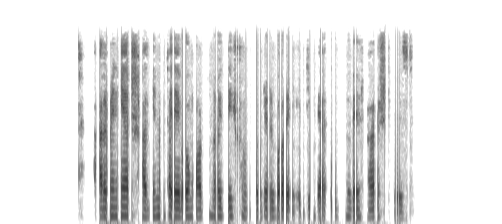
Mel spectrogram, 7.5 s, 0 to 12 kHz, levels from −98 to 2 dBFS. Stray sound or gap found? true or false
true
